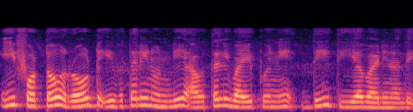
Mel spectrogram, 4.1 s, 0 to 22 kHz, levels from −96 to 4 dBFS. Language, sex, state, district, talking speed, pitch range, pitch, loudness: Telugu, female, Andhra Pradesh, Sri Satya Sai, 130 wpm, 190-245 Hz, 210 Hz, -16 LUFS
